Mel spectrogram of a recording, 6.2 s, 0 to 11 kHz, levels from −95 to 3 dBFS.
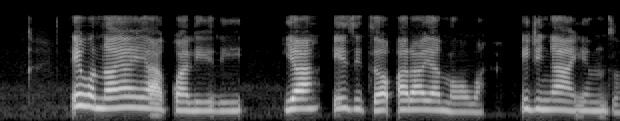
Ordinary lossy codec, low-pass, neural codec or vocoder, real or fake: none; 7.2 kHz; codec, 16 kHz, 4 kbps, FunCodec, trained on LibriTTS, 50 frames a second; fake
